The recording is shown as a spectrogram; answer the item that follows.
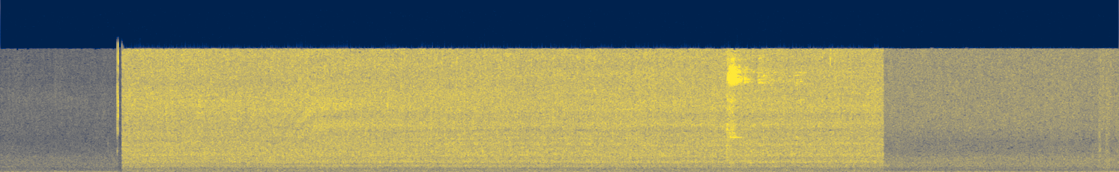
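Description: Creek water rushing over a small limestone ledge, a steady noise that cuts in about a second and a half in and cuts off abruptly about two seconds before the end.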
